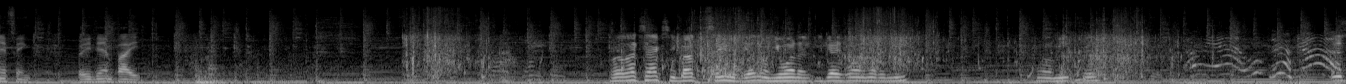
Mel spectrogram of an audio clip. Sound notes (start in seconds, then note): 4.6 splashing sounds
